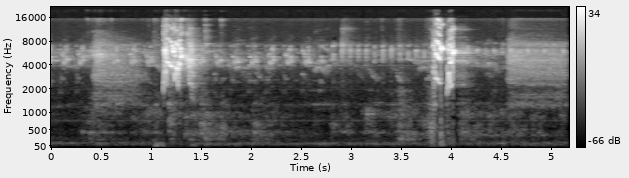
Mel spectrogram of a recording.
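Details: Lovebird calling back to another lovebird with continuous high rattling chatter broken by two harsh, loud screeches about three seconds apart, ending in a buzzy hiss-like burst.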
